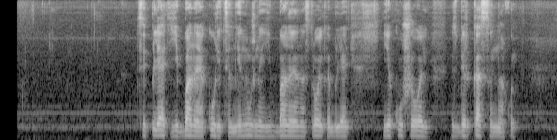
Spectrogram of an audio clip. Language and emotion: Russian, angry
